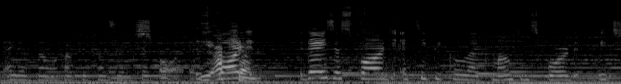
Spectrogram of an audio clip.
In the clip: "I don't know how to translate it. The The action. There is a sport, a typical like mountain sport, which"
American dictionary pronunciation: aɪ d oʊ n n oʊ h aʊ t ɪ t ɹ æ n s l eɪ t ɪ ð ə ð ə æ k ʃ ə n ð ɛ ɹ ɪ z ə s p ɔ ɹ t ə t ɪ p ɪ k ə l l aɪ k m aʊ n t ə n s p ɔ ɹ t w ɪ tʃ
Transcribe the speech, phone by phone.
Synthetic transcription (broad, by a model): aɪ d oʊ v n oʊ h aʊ t ɪ t ɹ æ n s l eɪ t ɪ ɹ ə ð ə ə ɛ ɹ ɪ z ə s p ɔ ɹ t ə t ɪ p ɪ k ə l l aɪ k m aʊ n t ə n s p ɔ ɹ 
